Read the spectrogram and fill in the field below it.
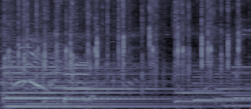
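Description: An audience claps hands for the Lord in a steady, repeated rhythm over loud sustained music with held tones and voices. The claps are crisp but partly blended into the music.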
